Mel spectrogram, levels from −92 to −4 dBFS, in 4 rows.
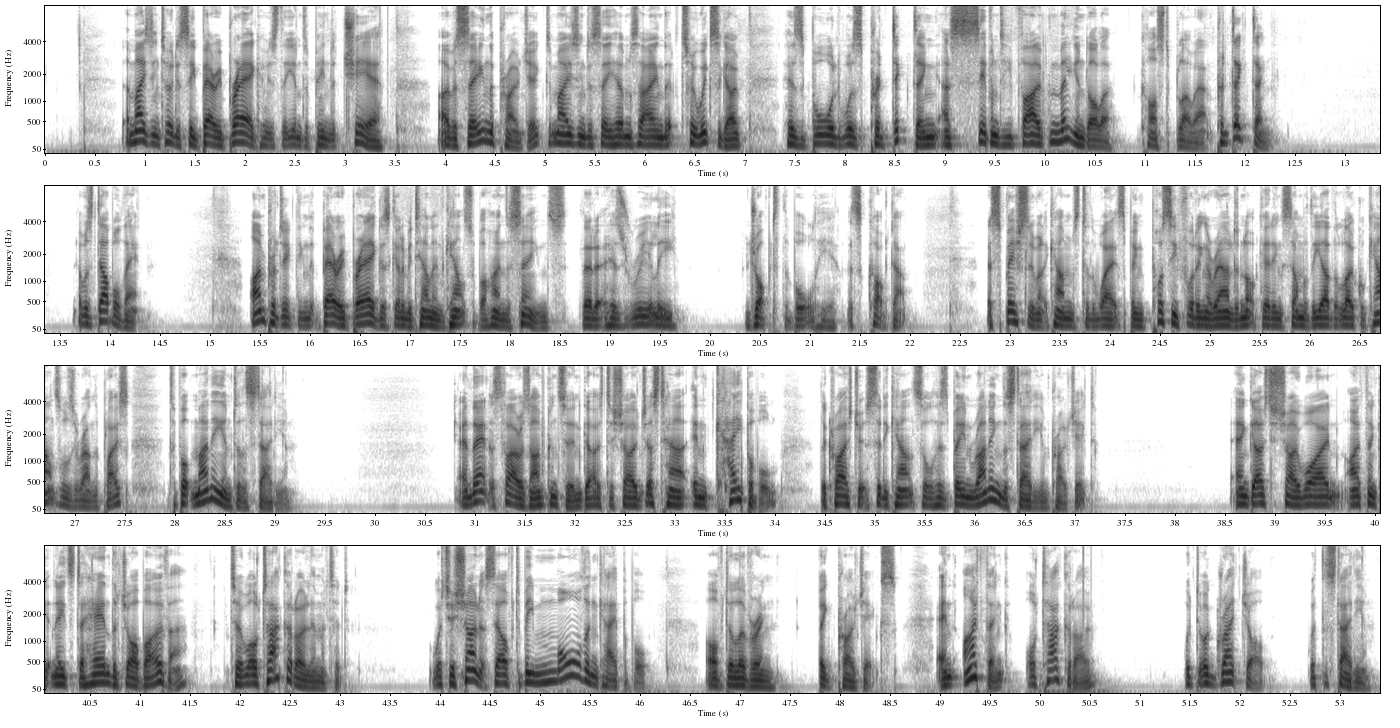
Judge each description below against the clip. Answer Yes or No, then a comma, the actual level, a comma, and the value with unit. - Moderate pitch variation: No, wide, 6.5 semitones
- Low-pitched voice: Yes, low, 105 Hz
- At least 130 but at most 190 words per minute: Yes, average, 175 wpm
